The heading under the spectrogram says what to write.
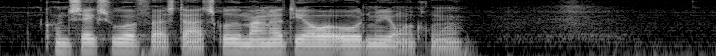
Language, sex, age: Danish, male, 19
